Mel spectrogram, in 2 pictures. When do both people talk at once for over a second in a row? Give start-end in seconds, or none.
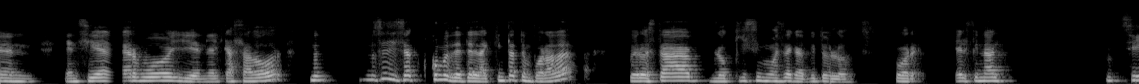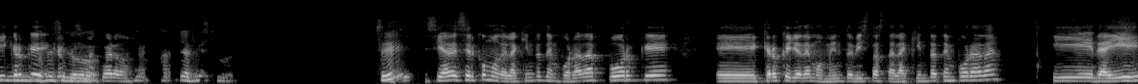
11.2-12.5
